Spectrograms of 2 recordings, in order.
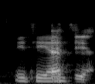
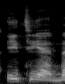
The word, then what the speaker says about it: Etienne: Um, Travis Etienne. – Etienne, thank you.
